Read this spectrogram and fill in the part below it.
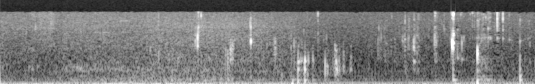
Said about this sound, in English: Now it's time to take a sip. Okay. Thank you. I'm being handed this remarkably chilled drink.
